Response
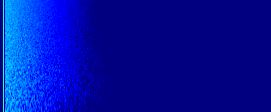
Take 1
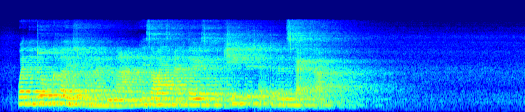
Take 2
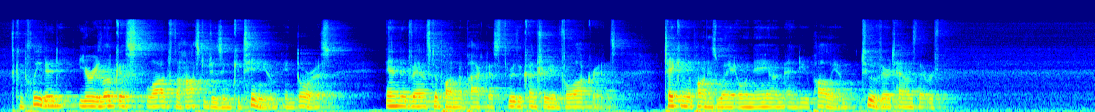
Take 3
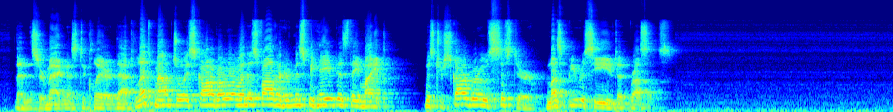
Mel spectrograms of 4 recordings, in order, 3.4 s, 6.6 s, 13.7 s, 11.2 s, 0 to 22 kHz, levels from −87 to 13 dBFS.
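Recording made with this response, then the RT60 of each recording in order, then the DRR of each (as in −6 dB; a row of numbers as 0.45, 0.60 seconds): 1; 2.4, 1.2, 0.75 seconds; −4.5, 5.5, 3.0 decibels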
